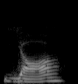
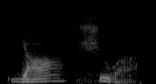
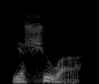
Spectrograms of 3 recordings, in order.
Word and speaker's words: Yeshua: And Jesus in Hebrew is said like this, Yahshua. Yahshua. Yeshua. It's a lot like Joshua in the English.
